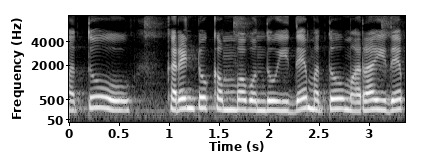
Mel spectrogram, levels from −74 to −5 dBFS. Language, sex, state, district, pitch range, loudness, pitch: Kannada, female, Karnataka, Bangalore, 235-260 Hz, -13 LUFS, 245 Hz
